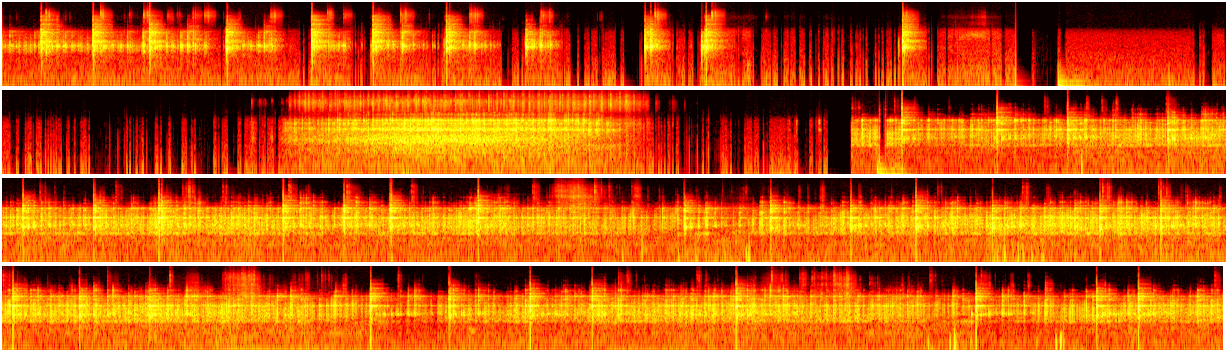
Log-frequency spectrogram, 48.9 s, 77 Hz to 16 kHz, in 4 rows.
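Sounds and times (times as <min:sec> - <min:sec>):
marbles clicking and clinking: 0:00.0 - 0:05.6, 0:06.4 - 0:07.4, 0:14.7 - 0:19.1, 0:20.8 - 0:48.9
marbles rattling down track: 0:00.0 - 0:05.6, 0:06.4 - 0:07.4, 0:14.7 - 0:19.1, 0:20.8 - 0:48.9
marbles rolling hum: 0:00.0 - 0:08.1, 0:08.8 - 0:09.3, 0:14.4 - 0:19.8, 0:20.8 - 0:48.9.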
